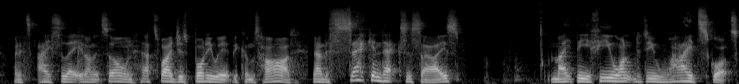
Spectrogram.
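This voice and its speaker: A man's voice: mid-range voice, a little mellow. Man coaching a workout demonstration. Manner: coaching with frequent "right?" and "okay?" check-ins; counts reps aloud while exercising. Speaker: fitness coach. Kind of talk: exercise demonstration.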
